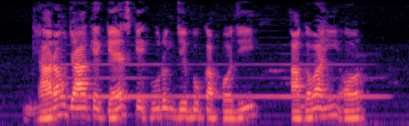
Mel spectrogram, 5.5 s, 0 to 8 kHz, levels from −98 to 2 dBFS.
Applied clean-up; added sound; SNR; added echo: none; Wind instrument, woodwind instrument; 15 dB; none.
